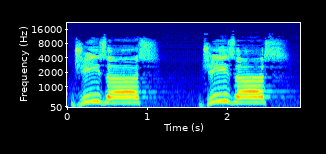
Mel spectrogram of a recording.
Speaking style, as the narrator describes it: they would call him to dinner, they didn't yell

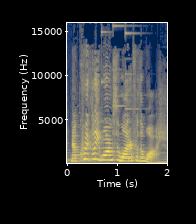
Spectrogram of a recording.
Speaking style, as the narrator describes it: snapped the mother

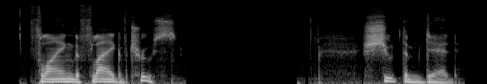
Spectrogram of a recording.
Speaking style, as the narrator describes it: Dalinar said calmly

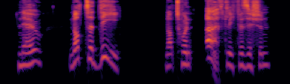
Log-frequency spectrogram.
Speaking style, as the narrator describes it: cried Mr

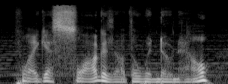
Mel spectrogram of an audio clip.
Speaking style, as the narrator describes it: Lyle muttered under his breath

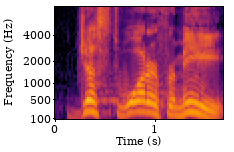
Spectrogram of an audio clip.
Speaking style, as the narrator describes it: I blurted out

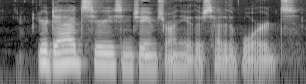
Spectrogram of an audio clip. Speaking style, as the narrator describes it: Remus said in a calm voice

